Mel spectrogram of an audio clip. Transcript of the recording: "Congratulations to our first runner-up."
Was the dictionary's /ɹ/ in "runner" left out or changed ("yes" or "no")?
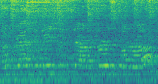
yes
